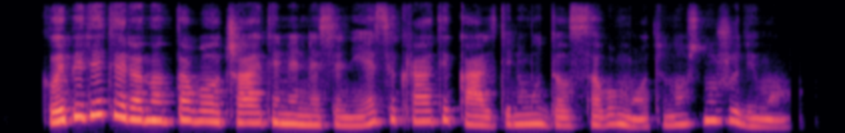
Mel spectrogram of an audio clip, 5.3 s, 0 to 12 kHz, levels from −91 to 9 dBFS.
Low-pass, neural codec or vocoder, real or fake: 10.8 kHz; autoencoder, 48 kHz, 128 numbers a frame, DAC-VAE, trained on Japanese speech; fake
